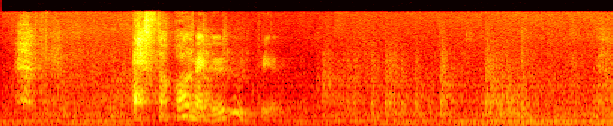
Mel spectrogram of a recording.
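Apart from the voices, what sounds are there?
sneeze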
